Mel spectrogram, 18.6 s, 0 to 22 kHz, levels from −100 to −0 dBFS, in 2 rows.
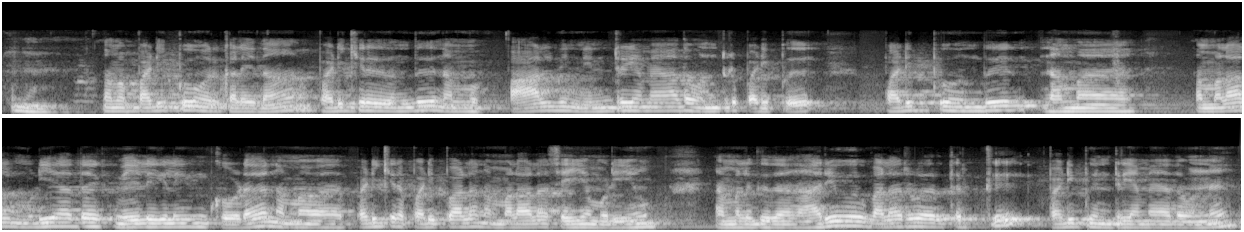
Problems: background sounds at intervals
